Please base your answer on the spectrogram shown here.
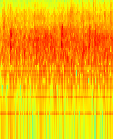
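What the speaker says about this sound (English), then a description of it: "that's a thunderous applause" A lecture audience applauds steadily and loudly for a speaker, dense clapping filling the room without pause.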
